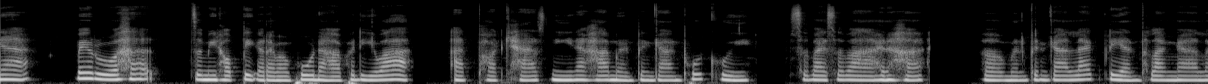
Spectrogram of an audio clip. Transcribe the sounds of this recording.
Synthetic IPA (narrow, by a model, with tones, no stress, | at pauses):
i˥˩ɐ | ma˥˩jɾuː˦˥waː˥˩ | t͡ɕa˨˩miː˧t̪ʰɔ˦˥pːi˨˩k̚ʔa˧ɾa˧jmaː˧pʰuː˥˩t̪̚na˦˥kʰa˦˥pʰɔː˦˥˩diː˧waː˥˩ | ʔa˨˩t̪̚pʰɔː˨˩t̪̚kʰɛː˦˥sniː˦˥na˦˥kʰa˦˥mɯ˩˦ənpe˧nkaː˧npʰuː˥˩t̪̚kʰu˧j | sa˧baː˧jsa˧baː˧jna˦˥kʰa˦˥ | ʔɤː˨˩mɯ˩˦ənpe˧nkaː˧nlɛː˥˩k̚pli˨˩ənpʰa˧la˧ŋːaː˧nl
